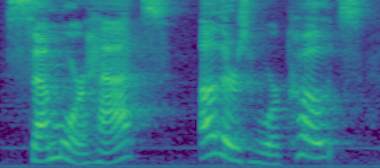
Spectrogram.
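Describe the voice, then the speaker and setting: A woman reading a children's picture book aloud as a storyteller, expressive and deliberate with drawn-out emphasis. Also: fairly high pitch.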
